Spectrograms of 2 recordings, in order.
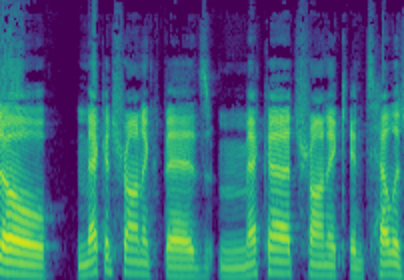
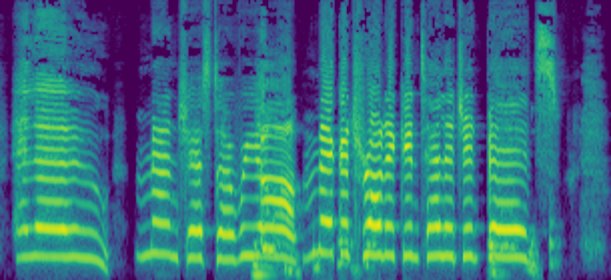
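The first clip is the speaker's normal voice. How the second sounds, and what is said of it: Put-on British accent. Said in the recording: “Why are they always British?”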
